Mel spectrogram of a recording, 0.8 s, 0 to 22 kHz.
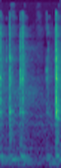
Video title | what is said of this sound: Nicks-ellaneous ASMR 1st Whisper Edition Tingles 1 SD 480p | It's not a hollow bottle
